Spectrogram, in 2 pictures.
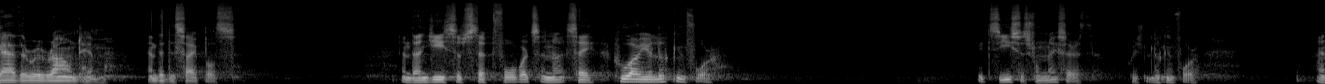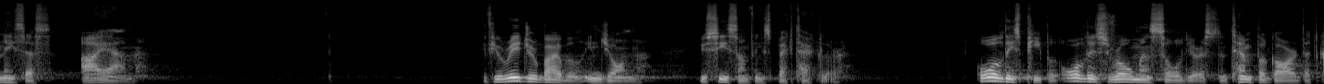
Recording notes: Recording from Immanuelskyrkan Skövde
